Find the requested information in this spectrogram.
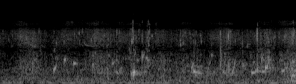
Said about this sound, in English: I found a brook. Oh, let's see. Oh, it's so big.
